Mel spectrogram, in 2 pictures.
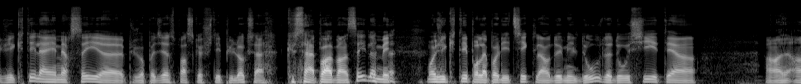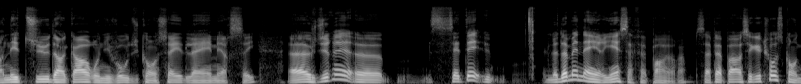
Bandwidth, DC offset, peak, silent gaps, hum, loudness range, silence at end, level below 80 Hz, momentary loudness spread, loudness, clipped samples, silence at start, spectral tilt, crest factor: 15.5 kHz; under 0.1%; 0 dBFS; none; none; 4 LU; 0 s; -46 dBFS; 10 LU; -21 LUFS; under 0.1%; 0 s; -6 dB/octave; 20 dB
